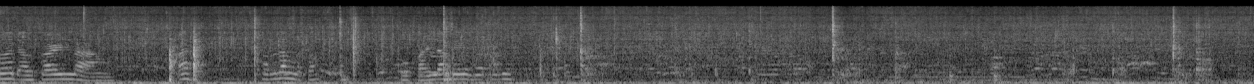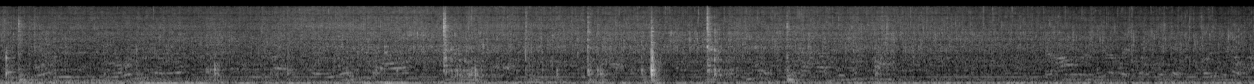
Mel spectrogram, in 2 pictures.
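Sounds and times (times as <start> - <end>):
food sizzling in a wok: 0.0 - 25.0
metal spatula clanking on wok: 4.4 - 13.0, 16.9 - 20.7.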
